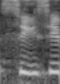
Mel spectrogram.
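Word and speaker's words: tsetse: Salivary जो gland है, सीसी फ्लाई होती है, सीसी मक्खी भी बोलते हैं उसे. ठीक है, टी साइलेंट रहता है, तो उसके सेलेवरी ग्लैंड में होती है.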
